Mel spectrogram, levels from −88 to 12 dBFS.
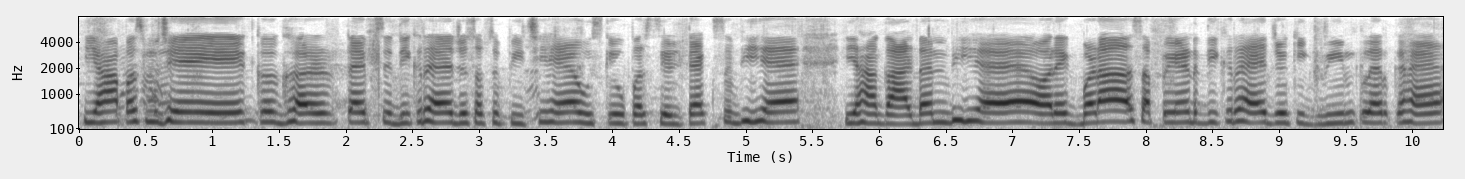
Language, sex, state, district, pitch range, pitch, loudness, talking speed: Hindi, female, Chhattisgarh, Kabirdham, 245-275 Hz, 260 Hz, -14 LUFS, 205 wpm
